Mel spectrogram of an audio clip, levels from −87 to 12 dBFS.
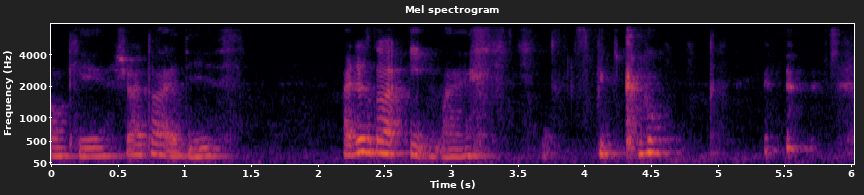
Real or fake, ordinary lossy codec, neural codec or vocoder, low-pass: fake; Opus, 16 kbps; vocoder, 44.1 kHz, 128 mel bands every 512 samples, BigVGAN v2; 7.2 kHz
